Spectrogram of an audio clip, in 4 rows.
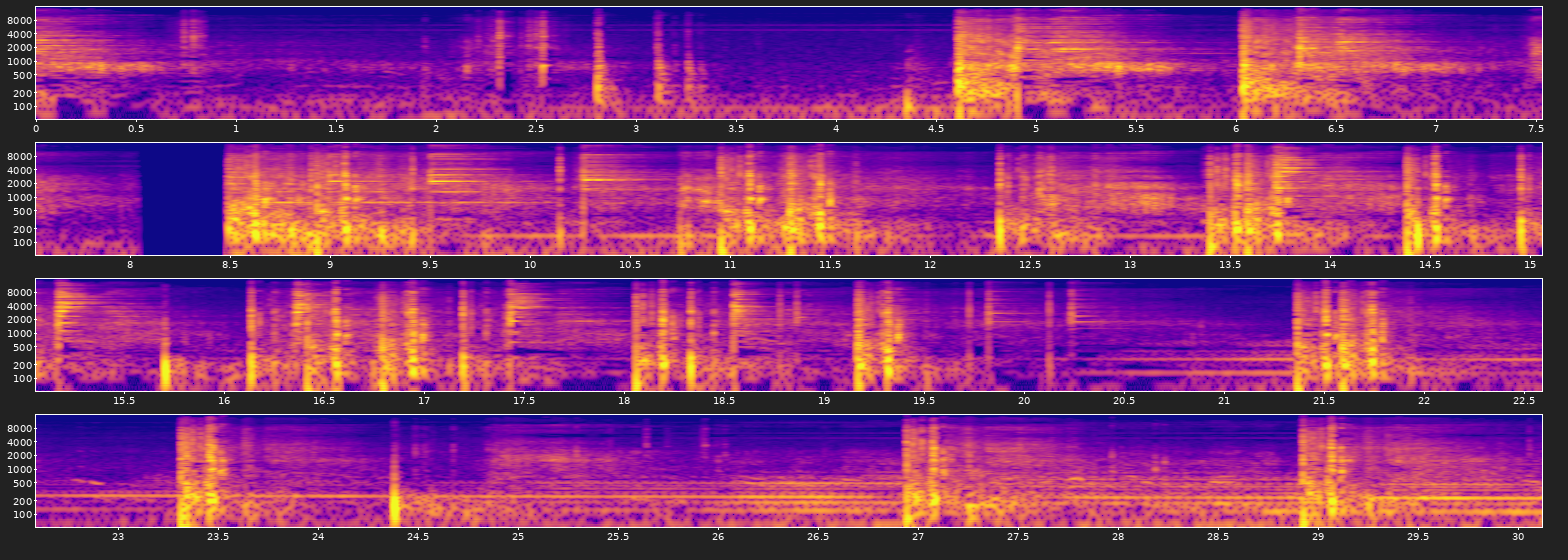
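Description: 12-gauge shotgun shots: a few loud blasts in the first six seconds, then, after a break, a long run of sharp reports and knocks from a 12-gauge firing slugs.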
